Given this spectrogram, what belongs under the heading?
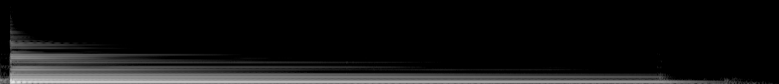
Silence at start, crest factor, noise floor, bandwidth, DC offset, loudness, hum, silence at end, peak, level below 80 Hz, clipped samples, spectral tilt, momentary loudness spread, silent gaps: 0 s; 18 dB; -61 dBFS; 2.9 kHz; under 0.1%; -21 LUFS; none; 0.85 s; -2 dBFS; -50 dBFS; under 0.1%; -11.5 dB/octave; 17 LU; none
